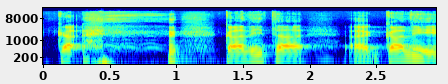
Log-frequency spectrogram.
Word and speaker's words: Kali: So it would be better spelled in English as Kully or something to make sure you pronounce it right. Kali.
